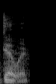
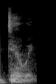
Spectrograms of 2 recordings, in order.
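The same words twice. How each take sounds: First: It is said in a nice, friendly tone. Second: It is said in a harsh, demanding tone.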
